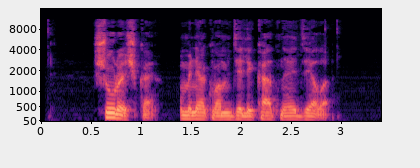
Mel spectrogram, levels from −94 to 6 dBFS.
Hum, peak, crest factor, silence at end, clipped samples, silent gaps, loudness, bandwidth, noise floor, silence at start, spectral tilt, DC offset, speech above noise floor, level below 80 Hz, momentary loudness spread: none; -2 dBFS; 18 dB; 0.55 s; under 0.1%; none; -19 LUFS; 11.5 kHz; -60 dBFS; 0.55 s; -6 dB/octave; under 0.1%; 42 dB; -50 dBFS; 11 LU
